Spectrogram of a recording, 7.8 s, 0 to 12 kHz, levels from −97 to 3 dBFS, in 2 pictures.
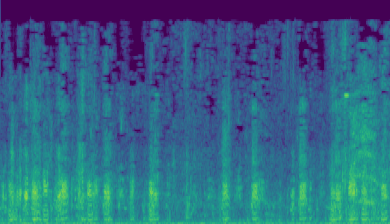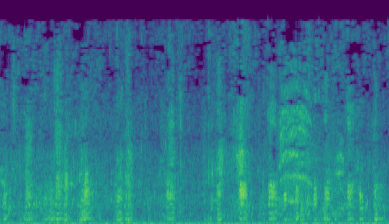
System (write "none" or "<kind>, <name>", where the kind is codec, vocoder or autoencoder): none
